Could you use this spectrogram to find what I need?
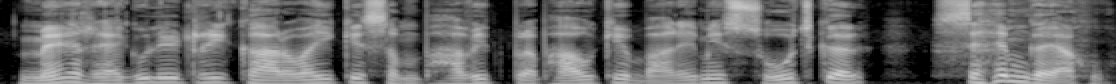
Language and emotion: Hindi, fearful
